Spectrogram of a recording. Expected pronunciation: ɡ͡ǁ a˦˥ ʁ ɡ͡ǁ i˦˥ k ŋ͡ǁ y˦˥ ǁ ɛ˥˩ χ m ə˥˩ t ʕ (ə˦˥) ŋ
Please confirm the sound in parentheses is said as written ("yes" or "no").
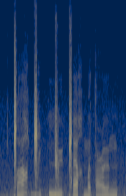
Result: no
